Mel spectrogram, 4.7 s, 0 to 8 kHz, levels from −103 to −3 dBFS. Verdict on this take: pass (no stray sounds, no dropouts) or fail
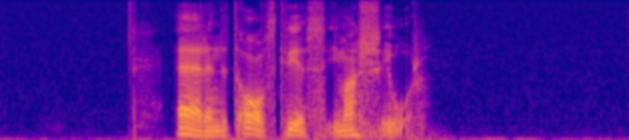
pass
